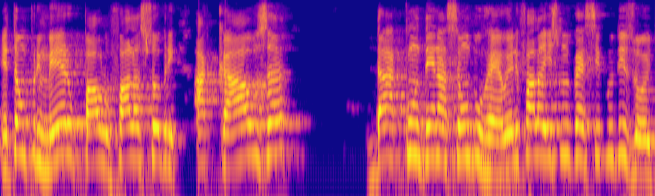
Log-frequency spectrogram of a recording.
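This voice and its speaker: A man speaks with an extremely high pitch at a moderate pace. His intonation is fairly even, and the room echo is audible. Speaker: preacher. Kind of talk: sermon. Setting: church livestream.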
